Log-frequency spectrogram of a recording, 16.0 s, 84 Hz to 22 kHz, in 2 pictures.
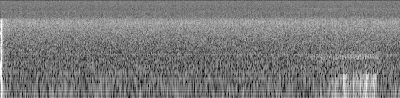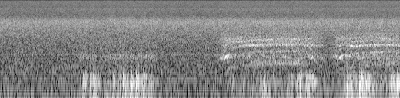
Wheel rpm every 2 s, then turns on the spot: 0, 0, 0, 20, 10, 20, 60, 110.
6-12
